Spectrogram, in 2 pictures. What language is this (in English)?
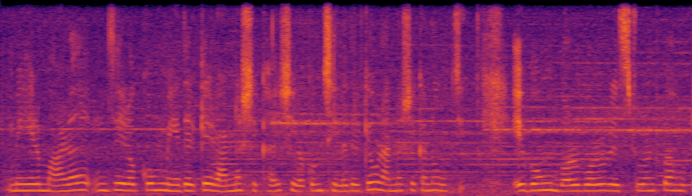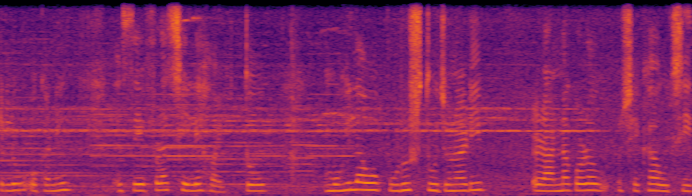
Bangla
